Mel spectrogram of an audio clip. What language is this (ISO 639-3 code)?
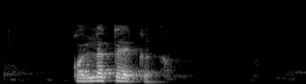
mal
